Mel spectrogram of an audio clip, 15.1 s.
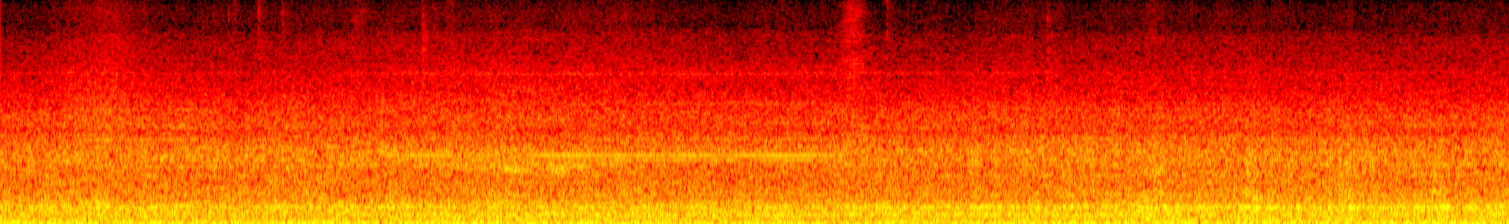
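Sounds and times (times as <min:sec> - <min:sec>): constant hum: 0:00.0 - 0:15.0
wheels rumbling on rail: 0:00.0 - 0:15.0.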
